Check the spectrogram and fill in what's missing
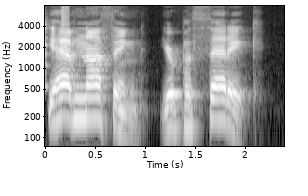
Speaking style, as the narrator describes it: shouted an elderly woman

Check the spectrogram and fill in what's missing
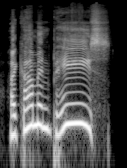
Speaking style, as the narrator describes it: Bob wailed

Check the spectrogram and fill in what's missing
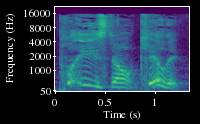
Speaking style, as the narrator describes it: sobbed

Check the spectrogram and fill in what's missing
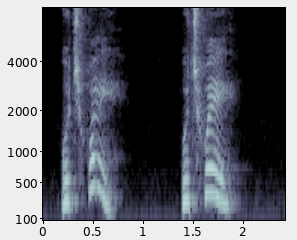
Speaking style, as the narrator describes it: said anxiously to herself

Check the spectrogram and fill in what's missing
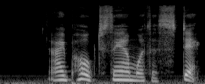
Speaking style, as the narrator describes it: said

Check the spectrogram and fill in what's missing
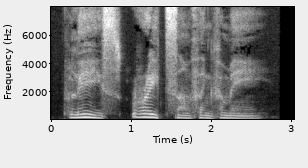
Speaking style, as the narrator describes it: Crowley tempted softly

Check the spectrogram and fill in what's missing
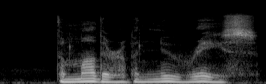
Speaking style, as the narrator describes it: Theodore whispers

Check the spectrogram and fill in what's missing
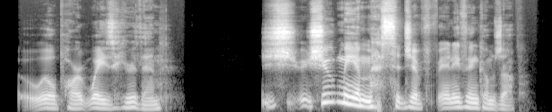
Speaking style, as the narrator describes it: In a hoarse voice, I continued

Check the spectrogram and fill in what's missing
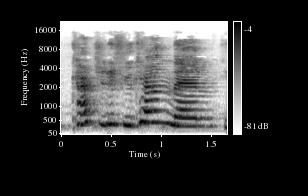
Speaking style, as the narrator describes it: he shouted

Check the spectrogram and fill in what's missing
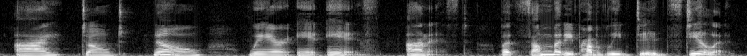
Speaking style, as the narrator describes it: I said

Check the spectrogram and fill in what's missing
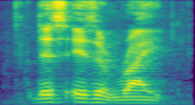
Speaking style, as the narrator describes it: Ethic said

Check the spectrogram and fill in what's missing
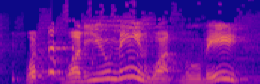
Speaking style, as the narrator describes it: Dean exclaimed

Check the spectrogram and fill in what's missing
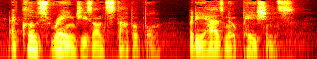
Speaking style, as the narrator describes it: He whispered

